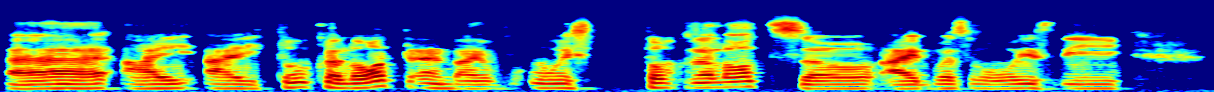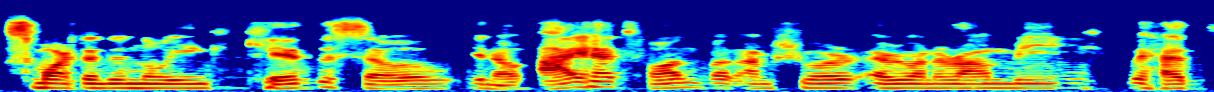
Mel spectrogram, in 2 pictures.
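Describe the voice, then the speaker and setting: A man's voice: medium pitch, little pitch movement, unhurried, fairly bright tone, dry recording. A man in his thirties from Hungary with a Hungarian accent, chatting casually as an interview guest. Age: 30s. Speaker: guest, board game designer. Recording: dull, lo-fi online call audio.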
